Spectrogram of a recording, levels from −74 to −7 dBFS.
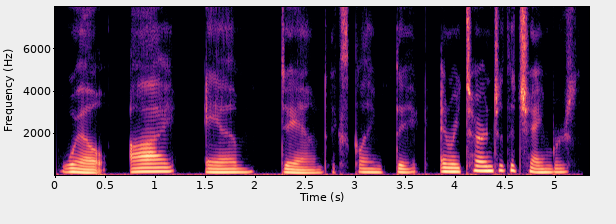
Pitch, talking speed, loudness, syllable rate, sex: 170 Hz, 90 wpm, -16 LUFS, 4.0 syllables/s, female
